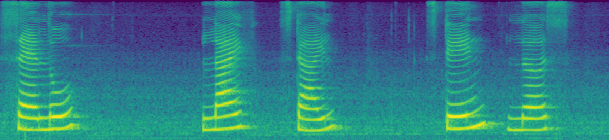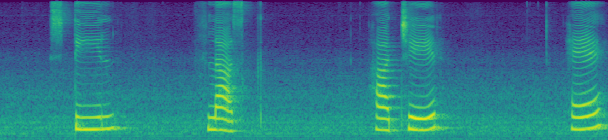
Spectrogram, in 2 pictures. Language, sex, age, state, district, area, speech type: Goan Konkani, female, 30-45, Goa, Quepem, rural, read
